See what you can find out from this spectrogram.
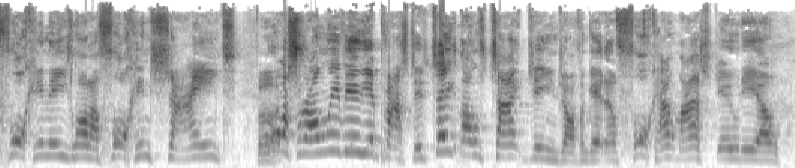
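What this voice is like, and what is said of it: Poor Manchester accent impression. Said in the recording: “doing an impression ... Is that Manchester, isn't it? ... That's terrible”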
